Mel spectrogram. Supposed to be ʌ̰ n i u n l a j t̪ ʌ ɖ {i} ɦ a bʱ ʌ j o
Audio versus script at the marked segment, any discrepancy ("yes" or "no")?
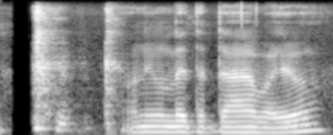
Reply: yes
